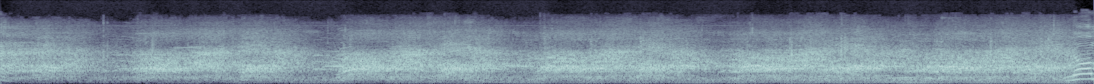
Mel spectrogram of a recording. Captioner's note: people chanting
